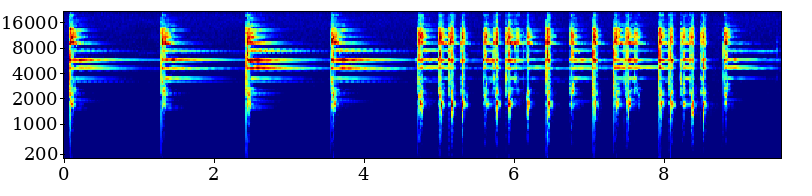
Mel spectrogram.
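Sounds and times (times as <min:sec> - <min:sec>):
thin zills: 0:04.7 - 0:09.0.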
